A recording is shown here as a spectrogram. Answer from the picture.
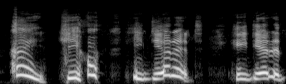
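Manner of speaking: high, bursting with glee; delighted. Real, not acted. Trainer to the dog that just fetched, high delighted praise. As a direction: cheer the dog's first success.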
